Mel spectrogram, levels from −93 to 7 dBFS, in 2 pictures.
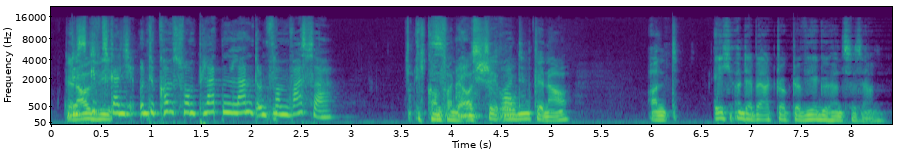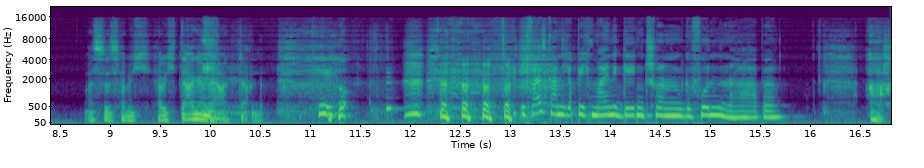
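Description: Channel delay (comb filtering) runs from 6.67 s to the end. One channel lags the other by roughly three quarters of a millisecond, and summing them to mono cancels evenly spaced frequencies from around 700 Hz upward, giving a hollow, phasey colour with fixed notches.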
